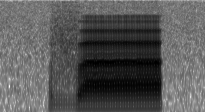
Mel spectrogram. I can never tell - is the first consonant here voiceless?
no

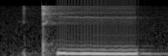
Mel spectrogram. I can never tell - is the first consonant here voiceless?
yes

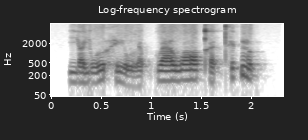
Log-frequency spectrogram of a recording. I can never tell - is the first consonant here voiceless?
no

